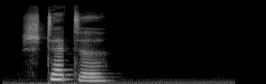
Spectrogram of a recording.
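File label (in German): "städte", German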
